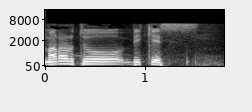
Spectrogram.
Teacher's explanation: يزيدون على كاف المؤنث في الوقف سينا ليبينوا حركة الكاف · Term: كسكسة بكر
